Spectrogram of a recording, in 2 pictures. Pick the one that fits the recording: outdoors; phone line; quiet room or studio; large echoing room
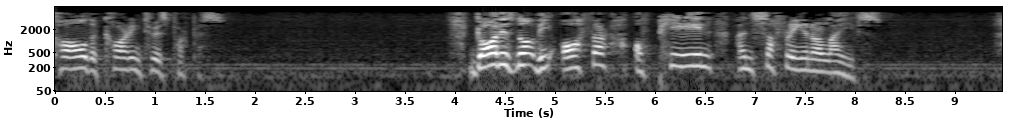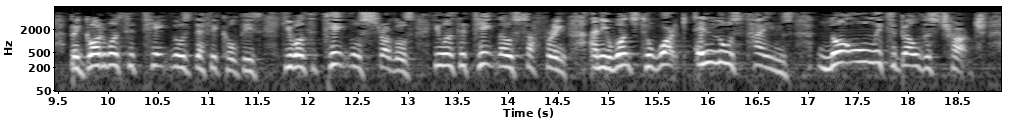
large echoing room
